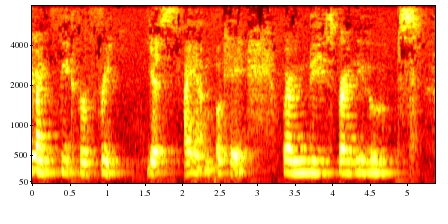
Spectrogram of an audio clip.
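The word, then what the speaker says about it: Οία: I believe it's called Ia. It's spelled Oa.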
